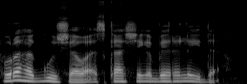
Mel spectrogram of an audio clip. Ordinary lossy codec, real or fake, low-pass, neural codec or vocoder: none; real; none; none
